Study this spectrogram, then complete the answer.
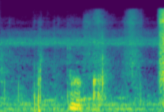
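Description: Tissue paper rustles softly.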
